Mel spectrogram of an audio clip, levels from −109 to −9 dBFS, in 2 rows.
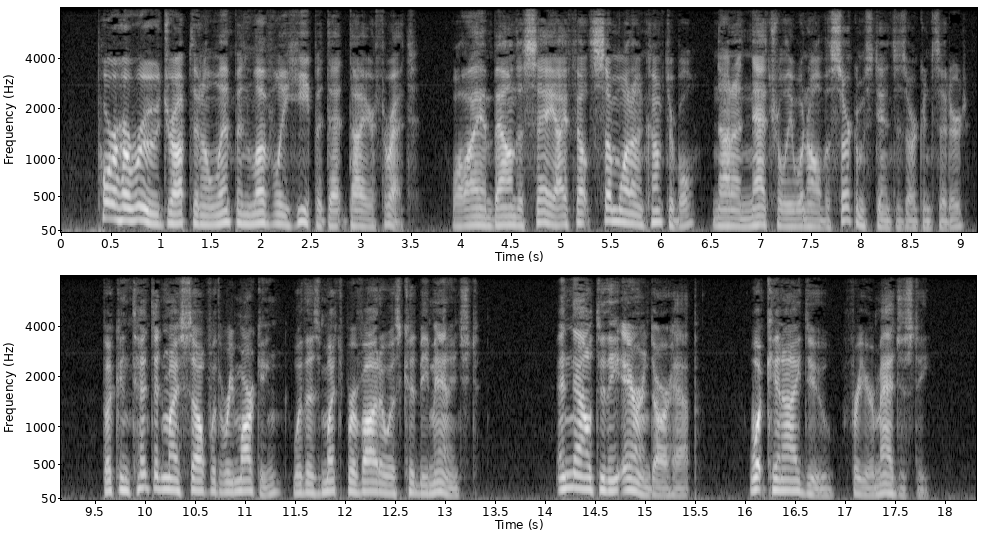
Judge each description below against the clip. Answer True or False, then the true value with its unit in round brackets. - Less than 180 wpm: False (190 wpm)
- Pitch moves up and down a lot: True (5.8 semitones)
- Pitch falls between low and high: False (125 Hz)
